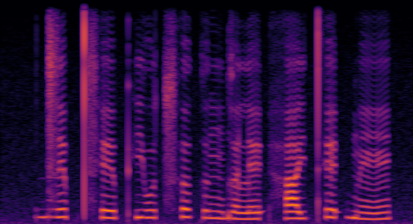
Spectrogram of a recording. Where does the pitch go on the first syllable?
high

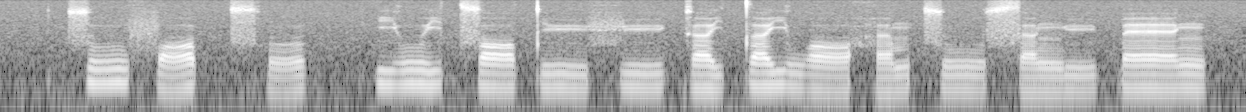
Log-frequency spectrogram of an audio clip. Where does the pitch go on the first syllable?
high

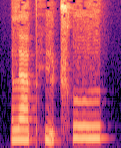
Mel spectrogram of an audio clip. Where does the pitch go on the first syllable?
rising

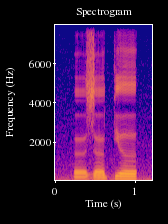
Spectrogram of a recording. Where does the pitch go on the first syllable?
low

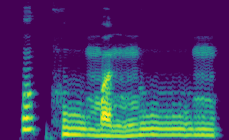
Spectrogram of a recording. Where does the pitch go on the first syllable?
high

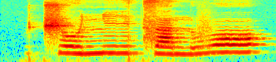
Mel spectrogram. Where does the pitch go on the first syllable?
low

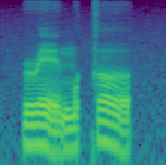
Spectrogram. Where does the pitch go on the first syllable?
low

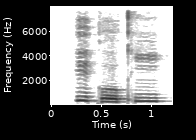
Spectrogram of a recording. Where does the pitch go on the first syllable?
falling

